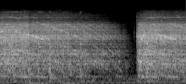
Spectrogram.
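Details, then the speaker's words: AirJet DLE170 paramotor that would not start: the electric starter whirs at high speed with the engine never catching, and the drive gear spins without turning the propeller. A slipping one-way starter bearing is suspected. "spinning I promise the catch is it's no longer turning the propeller obviously right in here right in there is a a one-way bearing"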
